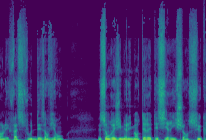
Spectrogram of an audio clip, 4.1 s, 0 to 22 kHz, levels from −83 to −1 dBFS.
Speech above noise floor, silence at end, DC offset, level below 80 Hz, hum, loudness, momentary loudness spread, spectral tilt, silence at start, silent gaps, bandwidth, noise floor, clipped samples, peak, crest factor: 32 dB; 0 s; under 0.1%; -36 dBFS; none; -25 LUFS; 9 LU; -5.5 dB/octave; 0 s; none; over 20 kHz; -56 dBFS; under 0.1%; -8 dBFS; 18 dB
